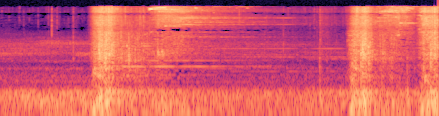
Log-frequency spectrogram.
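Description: A sudden loud magical whoosh bursts out.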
